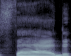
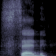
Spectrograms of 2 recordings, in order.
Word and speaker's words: said: sad 아니고 said 턱 거의 벌리지 않고 빠르게 said 해 주세요.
